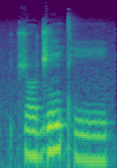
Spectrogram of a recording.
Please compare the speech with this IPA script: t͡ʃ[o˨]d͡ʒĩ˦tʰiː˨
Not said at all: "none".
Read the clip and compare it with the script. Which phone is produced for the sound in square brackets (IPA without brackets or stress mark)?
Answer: o˨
